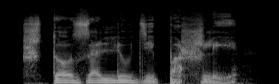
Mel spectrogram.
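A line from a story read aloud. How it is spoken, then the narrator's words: Muttered. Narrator (Russian): пробормотал он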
